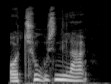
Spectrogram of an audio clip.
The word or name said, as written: årtusindlang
